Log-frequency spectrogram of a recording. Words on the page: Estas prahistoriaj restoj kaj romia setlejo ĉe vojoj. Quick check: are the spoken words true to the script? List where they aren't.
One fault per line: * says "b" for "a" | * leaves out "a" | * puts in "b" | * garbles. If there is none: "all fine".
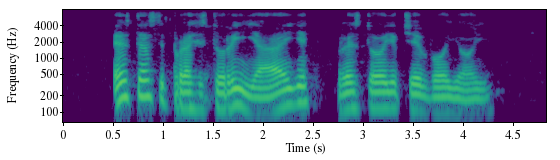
* leaves out "kaj romia setlejo"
